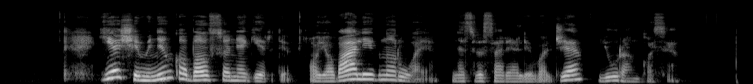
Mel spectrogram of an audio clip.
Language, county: Lithuanian, Kaunas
